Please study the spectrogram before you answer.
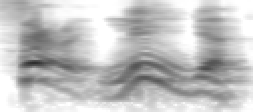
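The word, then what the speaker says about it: فعلية: আপনার মনে রাখবেন, জুমলাতুল ফেলিয়াত ইয়ার উপর তাজদিদ দিয়ে জবাব ফিয়াত ফেলিয়াতু বললে আমরা ফেলিয়াত লিয়াত ইয়ার উপর তাজদিদ দুইবার ইয়ে উচ্চারণ করতে হবে ফেলিয়াতু ইসমিয়াতু ঠিক আছে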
